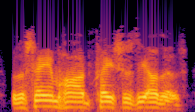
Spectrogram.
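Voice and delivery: usual speaking voice

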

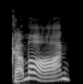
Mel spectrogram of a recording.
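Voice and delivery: high, loud, matronly command; stern. A narrator's reading. Computer chides the crew for a confession, stern. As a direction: order it like a strict nanny. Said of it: "said Eddie sternly".

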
